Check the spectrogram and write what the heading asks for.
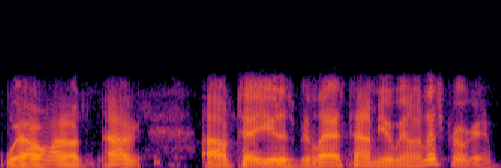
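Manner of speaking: normal talking voice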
